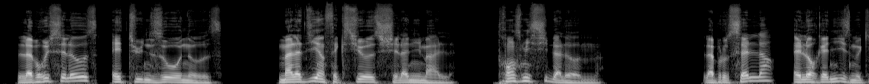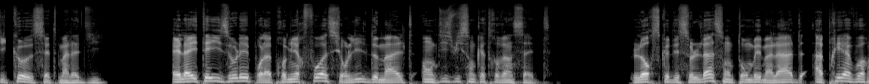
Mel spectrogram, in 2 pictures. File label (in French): Voix grave explicative; Brucellose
